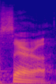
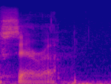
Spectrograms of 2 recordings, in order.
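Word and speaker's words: Cera: yeah so Good Michael Sarah yep I've never understood why his name's pronounced like that isn't Sarah supposed to be s a r a English is weird or with an H at the end his last name is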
